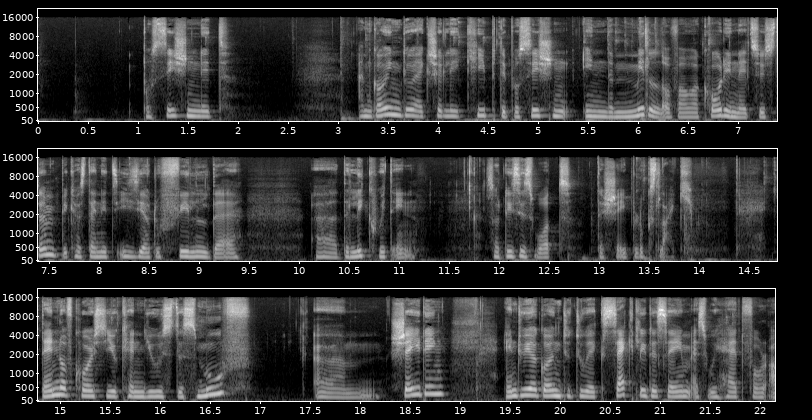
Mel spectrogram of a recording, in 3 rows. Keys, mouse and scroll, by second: 1.7 click, 4.1 click, 12.1-12.8 scroll up 2, 13.0 shift+middle click, 14.0-14.6 scroll up 1, 14.6 right click, 14.6 scroll up 1, 21.0-21.3 scroll down 2, 21.7 click.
